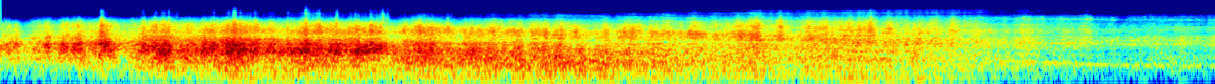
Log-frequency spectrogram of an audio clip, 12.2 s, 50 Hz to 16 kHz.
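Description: F-15 Eagle fighter jet's twin turbofan engines, loud jet noise with a crackling edge, loudest about two to four seconds in as the jet pulls up into a steep climb. The noise then fades steadily as it climbs away.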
